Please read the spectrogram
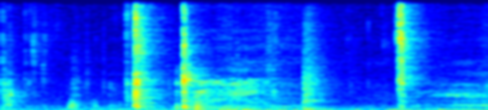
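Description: Close-miked eating: three sharp crunches, two close together at about two-thirds of a second and one second in, a softer chewing rustle after them, and a third crunch at the end.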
